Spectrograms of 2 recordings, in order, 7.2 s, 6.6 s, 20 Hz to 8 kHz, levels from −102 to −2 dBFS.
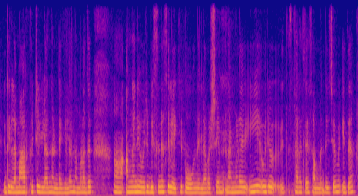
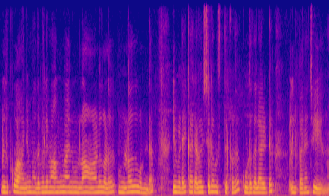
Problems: none marked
